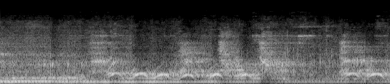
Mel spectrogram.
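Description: Dogs bark and yip repeatedly at a campground, a run of sharp close barks over a steady low background hum.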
